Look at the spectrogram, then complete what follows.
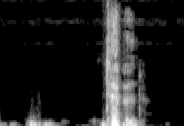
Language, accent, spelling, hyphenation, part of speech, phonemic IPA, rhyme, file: English, Australia, tepid, tep‧id, adjective, /ˈtɛpɪd/, -ɛpɪd, En-au-tepid.ogg
- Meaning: 1. Lukewarm; neither warm nor cool 2. Uninterested; exhibiting little passion or eagerness; lukewarm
